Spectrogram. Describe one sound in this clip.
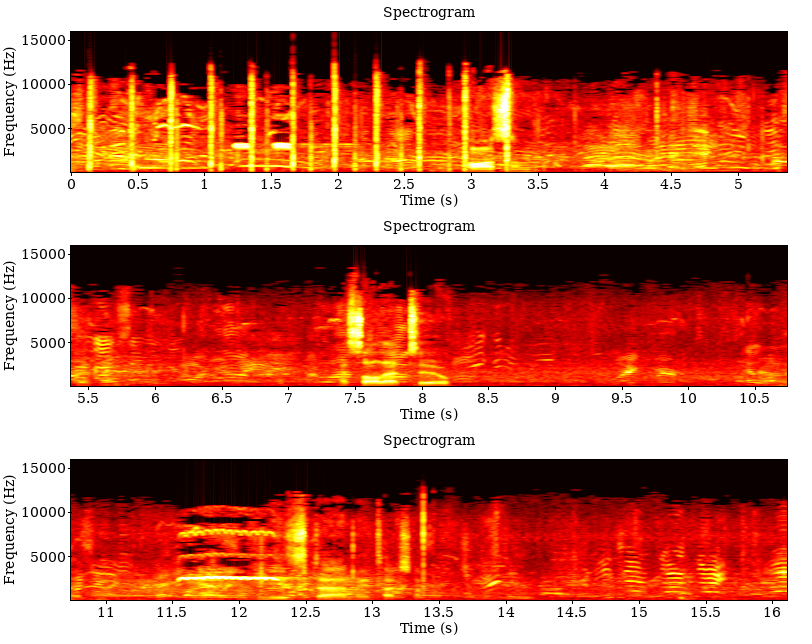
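Children shout and call out during a football game outdoors.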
